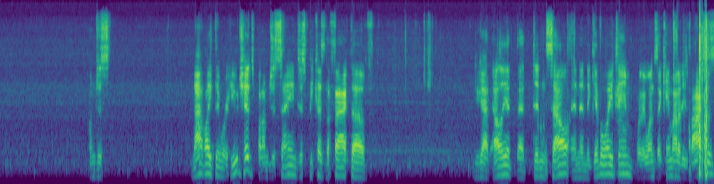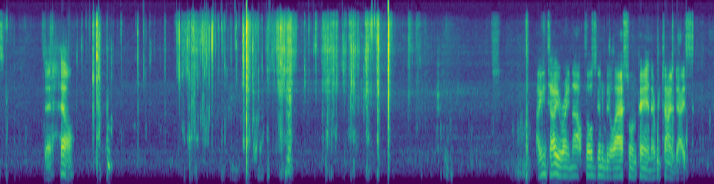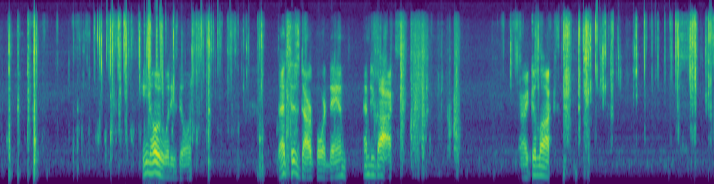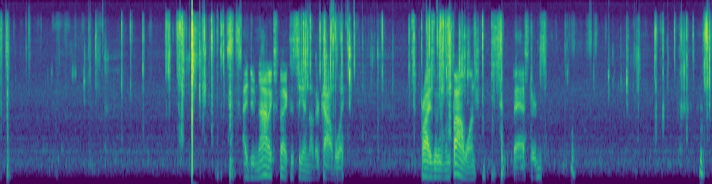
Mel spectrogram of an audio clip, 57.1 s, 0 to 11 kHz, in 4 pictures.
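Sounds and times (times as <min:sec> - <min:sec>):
packaging crinkling: 0:15.8 - 0:22.7, 0:30.0 - 0:33.8, 0:38.7 - 0:43.5, 0:44.3 - 0:47.7, 0:48.8 - 0:53.0, 0:54.6 - 0:57.0.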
